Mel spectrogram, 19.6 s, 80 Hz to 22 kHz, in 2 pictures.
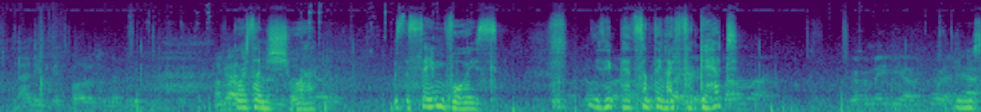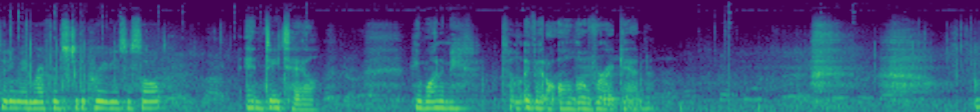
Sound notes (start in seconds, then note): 5.2 sniffles; 17.8 sobs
